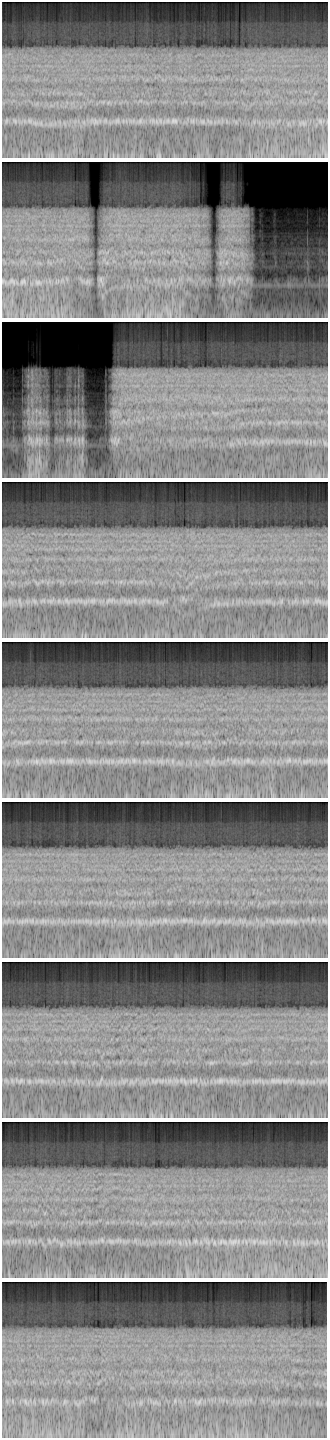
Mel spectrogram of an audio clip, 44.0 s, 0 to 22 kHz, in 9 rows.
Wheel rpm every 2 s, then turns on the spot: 220, 230, 190, 130, 20, 50, 200, 230, 190, 220, 230, 220, 230, 230, 230, 220, 230, 220, 210, 190, 180, 190.
none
